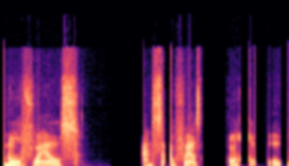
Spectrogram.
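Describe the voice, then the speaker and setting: A woman's voice: a little high, level tone, a little slow, dry recording, clean studio sound. A woman, explaining things casually as a co-host in an informal talk.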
